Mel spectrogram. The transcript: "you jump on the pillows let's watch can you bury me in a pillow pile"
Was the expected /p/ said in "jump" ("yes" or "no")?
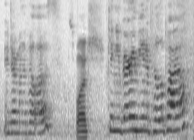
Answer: no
